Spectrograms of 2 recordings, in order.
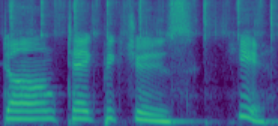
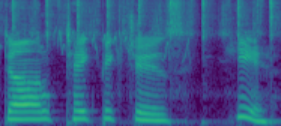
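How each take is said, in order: No difference in how they are said.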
